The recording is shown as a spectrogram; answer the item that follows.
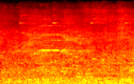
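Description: A man laughing breathily, with little voice in it, for about two seconds.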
